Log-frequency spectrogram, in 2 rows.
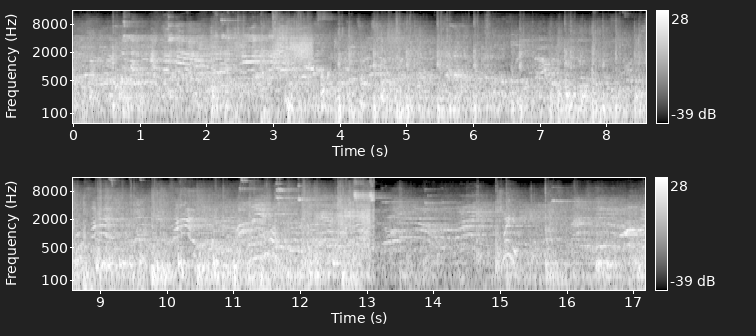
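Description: A basketball bouncing on a hardwood gym floor amid a crowd's indistinct chatter and voices in a large hall. The sound changes abruptly about 13 seconds in, at an edit cut.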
